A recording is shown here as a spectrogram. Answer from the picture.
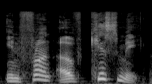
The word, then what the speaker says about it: chisme: And the group name that he chose for his particular bugs, he spelled C-H-I-S-M-E. – Which, of course, you pronounce kiss me.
